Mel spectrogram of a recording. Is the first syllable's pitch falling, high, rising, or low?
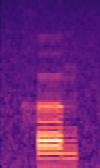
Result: high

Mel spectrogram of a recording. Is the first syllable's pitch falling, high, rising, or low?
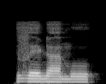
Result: low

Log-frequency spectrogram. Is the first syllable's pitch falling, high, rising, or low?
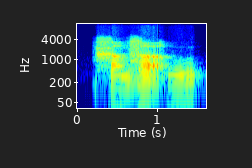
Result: low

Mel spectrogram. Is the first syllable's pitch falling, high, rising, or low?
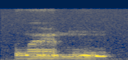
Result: high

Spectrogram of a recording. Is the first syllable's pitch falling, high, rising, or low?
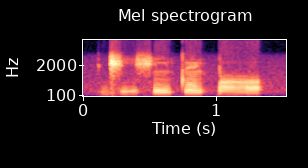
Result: low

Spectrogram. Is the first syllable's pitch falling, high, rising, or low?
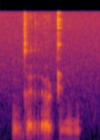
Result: rising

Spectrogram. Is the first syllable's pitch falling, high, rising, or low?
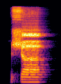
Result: high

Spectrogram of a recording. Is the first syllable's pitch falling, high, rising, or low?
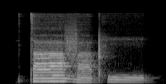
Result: high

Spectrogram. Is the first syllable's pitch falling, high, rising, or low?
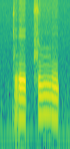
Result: low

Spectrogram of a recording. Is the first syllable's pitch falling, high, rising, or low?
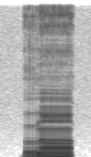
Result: high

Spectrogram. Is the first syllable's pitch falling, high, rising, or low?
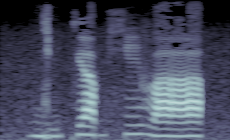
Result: low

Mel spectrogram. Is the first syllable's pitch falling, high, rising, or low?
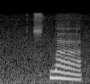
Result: falling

